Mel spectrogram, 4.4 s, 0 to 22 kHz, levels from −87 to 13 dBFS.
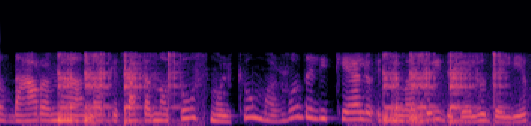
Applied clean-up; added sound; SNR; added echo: none; Fart; 1 dB; none.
